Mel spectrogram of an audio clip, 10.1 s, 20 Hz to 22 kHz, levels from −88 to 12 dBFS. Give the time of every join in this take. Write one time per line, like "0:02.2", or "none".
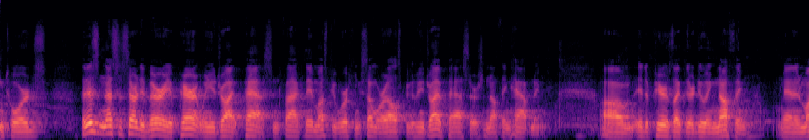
none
